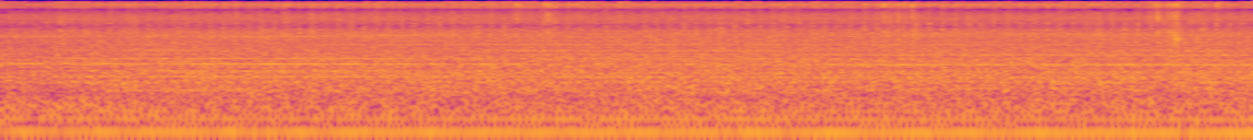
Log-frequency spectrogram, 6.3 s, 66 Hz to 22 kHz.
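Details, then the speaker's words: 1980 Ford F100 V8, first start after 20 years sitting outside, mystery oil added to the cylinders and burning off; smooth, even, quiet low rumble at idle with no knocks or ticks, oil light out; normal healthy idle. "it's too quiet the mystery oil is burning out of the cylinders that's fine it sounds really good i mean i'm shocked how good it sounds absolutely"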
